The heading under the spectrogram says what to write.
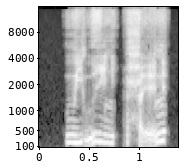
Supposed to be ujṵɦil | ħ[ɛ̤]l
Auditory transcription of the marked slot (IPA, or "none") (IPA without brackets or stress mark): ɛ̰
